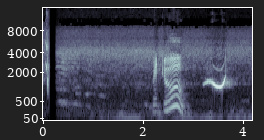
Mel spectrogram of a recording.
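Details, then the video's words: Indian ringneck parakeet, a pet talking parrot, producing a loud harmonic-rich speech-like phrase with falling notes followed by a rising whistled note, over steady low room hum. "The Best Talking Ringneck Talking Parrot"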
